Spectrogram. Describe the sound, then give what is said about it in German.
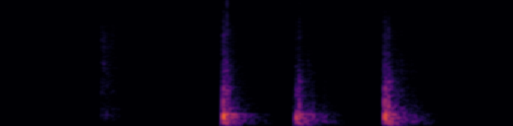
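Heavy hammering on an apartment door: one soft tap, then three loud, booming blows in quick, steady succession, each with a deep thud. No voices. “Unsanft durch ein Hämmern und ständiges Klingeln an der Wohnungstüre wurde sie geweckt.”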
